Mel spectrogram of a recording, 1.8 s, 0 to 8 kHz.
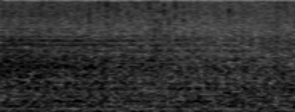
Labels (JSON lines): {"label": "anthrophony, boat engine", "recorder": "SoundTrap 300"}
